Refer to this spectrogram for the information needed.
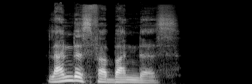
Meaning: genitive singular of Landesverband
- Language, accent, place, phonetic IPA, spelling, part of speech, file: German, Germany, Berlin, [ˈlandəsfɛɐ̯ˌbandəs], Landesverbandes, noun, De-Landesverbandes.ogg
